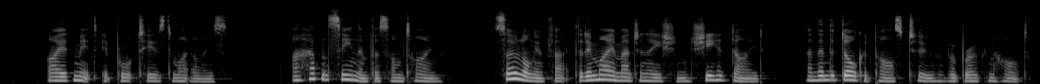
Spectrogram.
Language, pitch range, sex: English, 135-195 Hz, female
